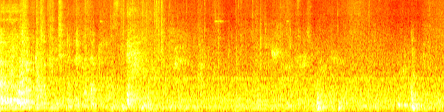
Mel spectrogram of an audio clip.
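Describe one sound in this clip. A woman speaks through a microphone and loudspeakers in an echoing hall.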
